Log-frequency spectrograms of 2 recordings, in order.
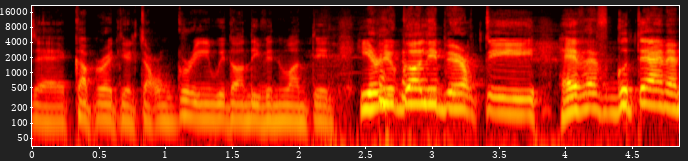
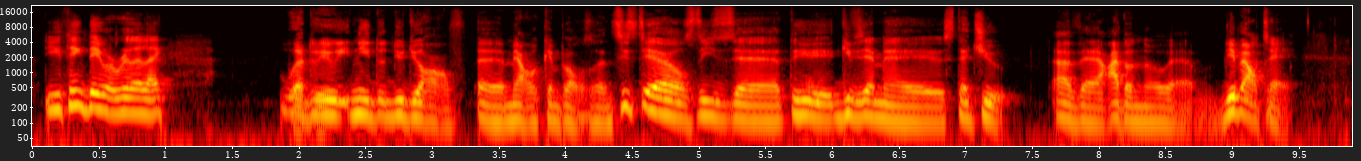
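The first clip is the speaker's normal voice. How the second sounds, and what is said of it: Put-on French accent. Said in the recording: “I like your French accent.”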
